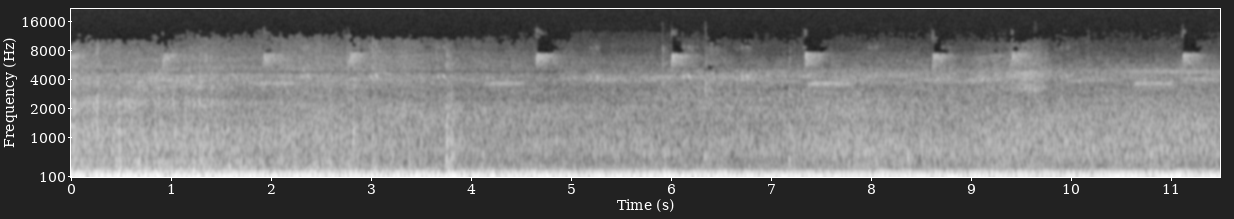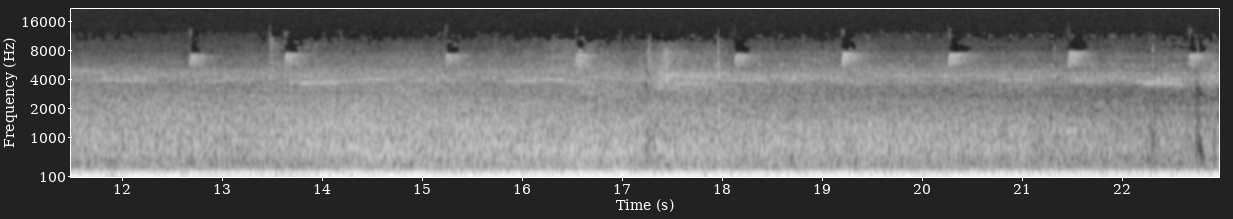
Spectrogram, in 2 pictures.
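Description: Outdoor ambience: a steady low hum, with short high-pitched chirps repeating roughly once a second.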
